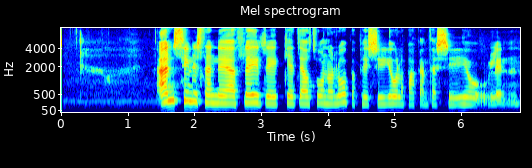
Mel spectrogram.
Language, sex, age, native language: Icelandic, female, 30-39, Icelandic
